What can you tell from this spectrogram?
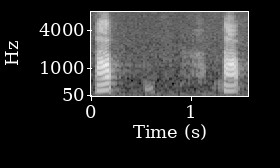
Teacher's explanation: that's how you pronounce the be as a final consonant but without releasing it pop you stop right there just stop in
